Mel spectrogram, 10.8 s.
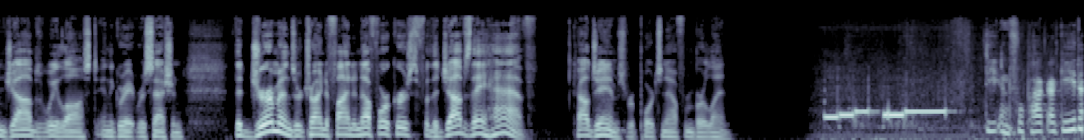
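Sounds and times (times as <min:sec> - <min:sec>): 
speech: 0:00.0 - 0:07.4, 0:09.9 - 0:10.8
telephone electronic beeps: 0:08.2 - 0:09.7.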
